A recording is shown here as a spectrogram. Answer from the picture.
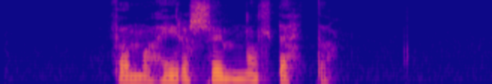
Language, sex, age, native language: Icelandic, female, 30-39, Icelandic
